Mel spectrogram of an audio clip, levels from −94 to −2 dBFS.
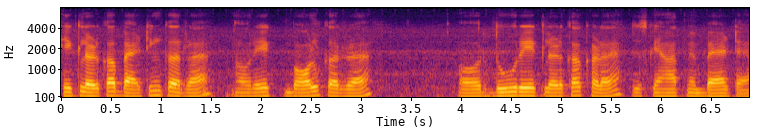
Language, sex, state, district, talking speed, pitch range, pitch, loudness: Hindi, male, Chhattisgarh, Balrampur, 200 wpm, 115-130 Hz, 120 Hz, -17 LUFS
